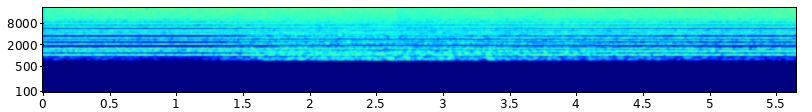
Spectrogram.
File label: One Hi Strings; пэды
